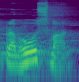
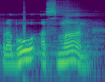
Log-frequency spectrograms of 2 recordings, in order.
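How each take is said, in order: First: The two words are merged into one word. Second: The two words are said separately with a break. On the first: The speaker calls it right. "तो हमें करना है प्रभोस्मान" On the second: The speaker calls it wrong. "तभी ये गलत होगा"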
